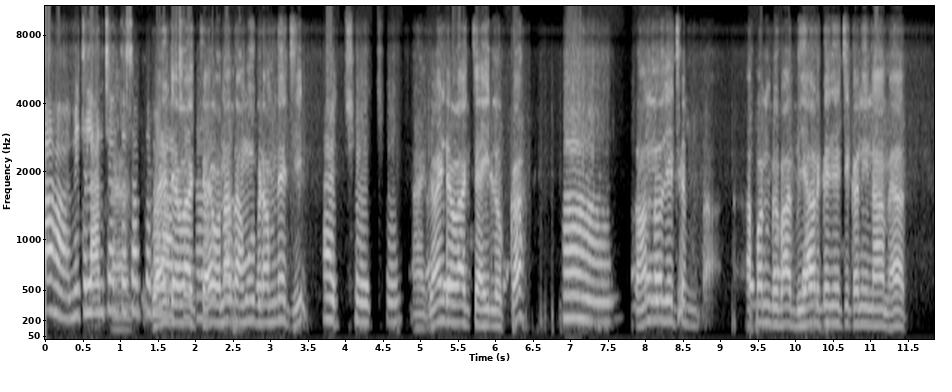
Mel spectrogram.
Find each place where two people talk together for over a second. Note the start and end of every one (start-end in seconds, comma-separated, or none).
0.9-2.7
